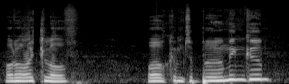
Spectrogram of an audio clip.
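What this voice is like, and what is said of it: Put-on Birmingham accent. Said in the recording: “That's one of your better accents, actually. So far, it's still time for it to fall apart. ... it's already tailing off. ... Have you got it solely based on Peaky Blinders”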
